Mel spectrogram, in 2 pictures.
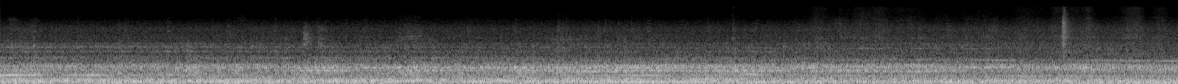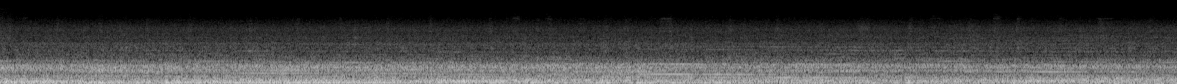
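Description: Moving passenger train heard from inside the carriage: a steady, low running noise from the wheels and running gear on the rails, with one light click about halfway through.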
